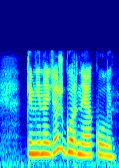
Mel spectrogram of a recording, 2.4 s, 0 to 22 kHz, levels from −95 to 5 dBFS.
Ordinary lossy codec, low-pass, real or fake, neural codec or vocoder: MP3, 64 kbps; 7.2 kHz; real; none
